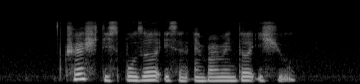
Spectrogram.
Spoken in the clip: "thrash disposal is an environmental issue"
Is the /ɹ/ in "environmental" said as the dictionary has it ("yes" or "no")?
no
